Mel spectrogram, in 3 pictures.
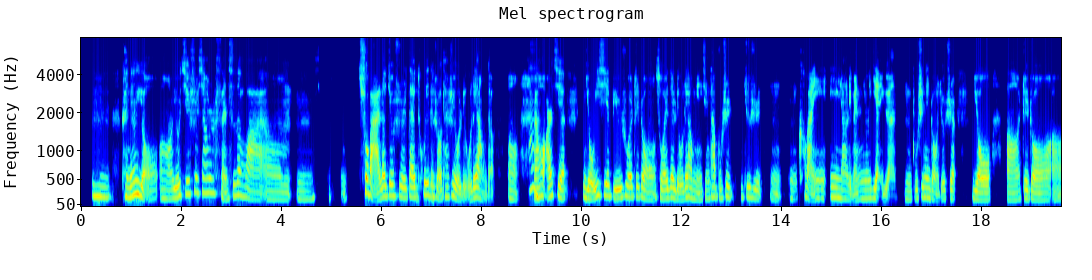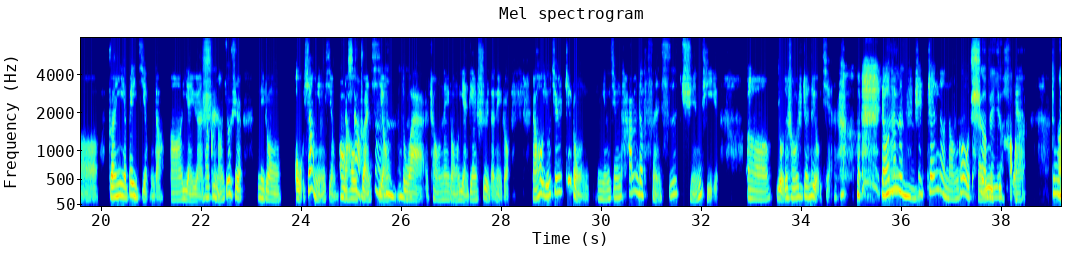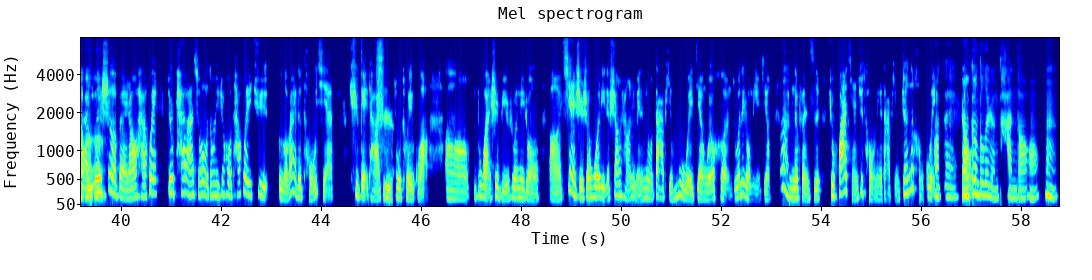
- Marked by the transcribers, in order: other background noise; laugh; laughing while speaking: "设备也好"
- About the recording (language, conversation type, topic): Chinese, podcast, 粉丝文化对剧集推广的影响有多大？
